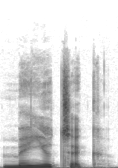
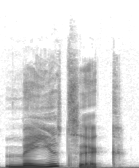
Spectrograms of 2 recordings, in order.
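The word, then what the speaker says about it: maieutic: This is why the Socratic method is also called the meutic method. And here comes my nerd side. The word meutic, which is spelled as M-A-I-E-U-T-I-C, comes from, as expected, an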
